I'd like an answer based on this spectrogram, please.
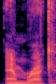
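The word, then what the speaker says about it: Mrekk: Mere, pronounced Mrech.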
